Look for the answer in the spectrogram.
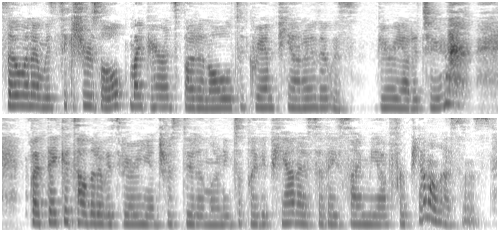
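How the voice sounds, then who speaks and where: A middle-aged woman with a light voice pitched a little above average. She talks through her musical journey and her album in an easygoing, conversational way. Her pace is measured, and she pauses often on small "um" and "uh" fillers. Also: level tone, a little mellow. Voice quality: light, soprano-range voice. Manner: thoughtful and measured, with frequent "um" and "uh" pauses. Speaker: musician and songwriter interviewed about her album. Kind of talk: self-told interview answers, conversational.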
